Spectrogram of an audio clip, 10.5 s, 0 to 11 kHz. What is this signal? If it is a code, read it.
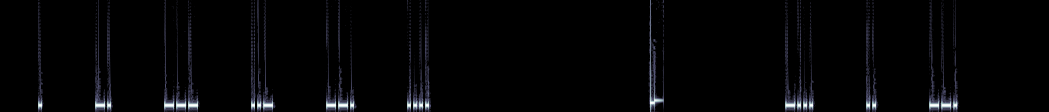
Morse code, heard as a keyed tone, about 39 wpm, spaced as for 14 wpm, 690 Hz. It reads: ENOUGH BIG
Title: 6x Character Spacing - Top 500 Words - 40wpm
